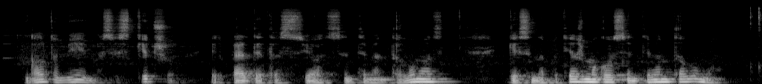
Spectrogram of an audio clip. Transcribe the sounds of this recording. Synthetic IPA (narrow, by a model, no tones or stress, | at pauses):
ɡɐlˠd̪oːmʲeːjɛmɐsʲɪsʲkʲɪt͡ʃʊ | ɪ̰ɾpʲɛɾʲd̪ʲeːt̪ɐsjoːsʲɛnʲt̪ʲɪmʲɛnt̪ɐlˠʊmɐs | ɡʲɛsʲɪnɐpɐt̪ʲiɛsʒmoːɡɐʊsːʲɛnʲt̪ʲɪmʲɛnt̪ɐlˠʊmɑː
